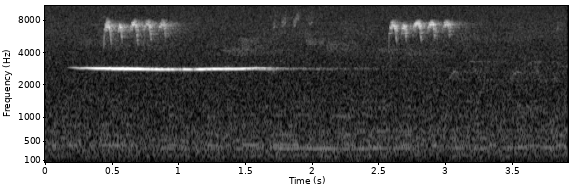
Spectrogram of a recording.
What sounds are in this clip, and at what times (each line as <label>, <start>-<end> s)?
Varied Thrush song, 0-2 s
Chestnut-backed Chickadee call, 0-4 s
insect buzz, 0-4 s
Swainson's Thrush song, 2-4 s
